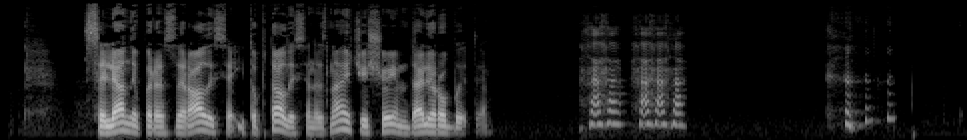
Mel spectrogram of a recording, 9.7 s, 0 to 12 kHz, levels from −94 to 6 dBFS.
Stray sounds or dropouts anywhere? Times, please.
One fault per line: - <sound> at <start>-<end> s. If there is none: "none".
- laugh at 5.8-6.9 s
- laugh at 8.2-9.0 s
